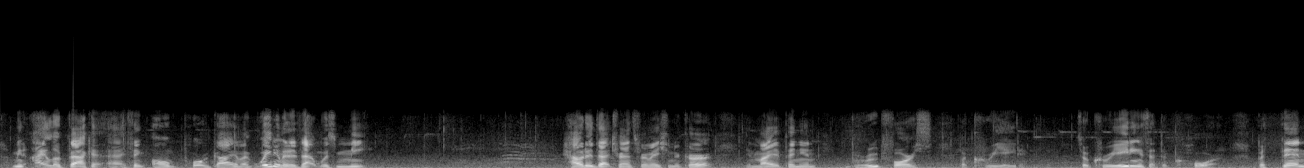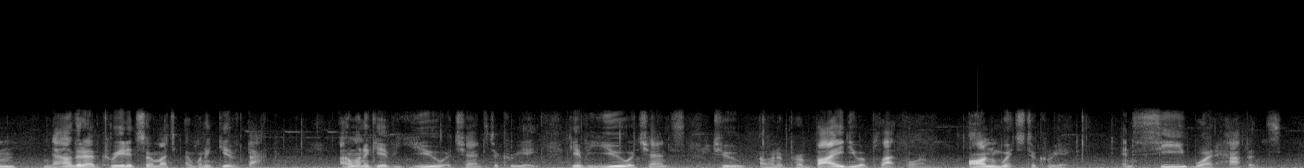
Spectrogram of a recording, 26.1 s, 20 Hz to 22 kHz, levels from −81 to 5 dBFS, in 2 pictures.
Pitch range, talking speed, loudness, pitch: 85-125 Hz, 180 wpm, -21 LUFS, 105 Hz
